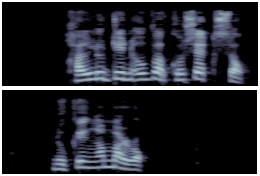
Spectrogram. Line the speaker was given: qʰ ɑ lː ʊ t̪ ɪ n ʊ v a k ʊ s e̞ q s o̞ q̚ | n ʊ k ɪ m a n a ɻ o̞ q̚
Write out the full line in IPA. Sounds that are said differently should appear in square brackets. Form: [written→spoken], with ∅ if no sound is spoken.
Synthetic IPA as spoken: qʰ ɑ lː ʊ t̪ ɪ n ʊ v a k ʊ s e̞ q s o̞ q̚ | n ʊ k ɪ [m→ŋ] a [n→m] a ɻ o̞ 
